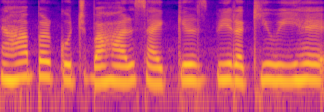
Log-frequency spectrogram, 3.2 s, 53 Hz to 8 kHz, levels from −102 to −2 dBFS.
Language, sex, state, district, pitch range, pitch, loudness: Hindi, female, Jharkhand, Sahebganj, 215-230 Hz, 225 Hz, -21 LUFS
